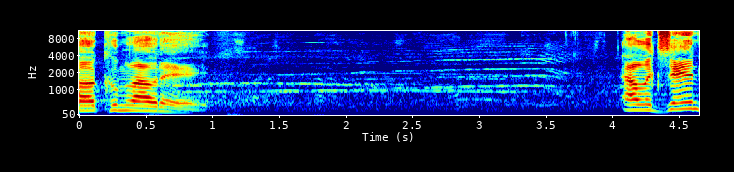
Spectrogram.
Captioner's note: audience cheers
